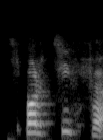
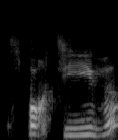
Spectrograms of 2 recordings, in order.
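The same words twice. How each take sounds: First: Sportif with a clear final F sound; sportif, final F clearly voiced; masculine form. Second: Sportive ending in a soft V sound; sportive, final V clearly sounded; feminine form. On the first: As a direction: say sportif ending crisply on F. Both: Shown as a demonstration.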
